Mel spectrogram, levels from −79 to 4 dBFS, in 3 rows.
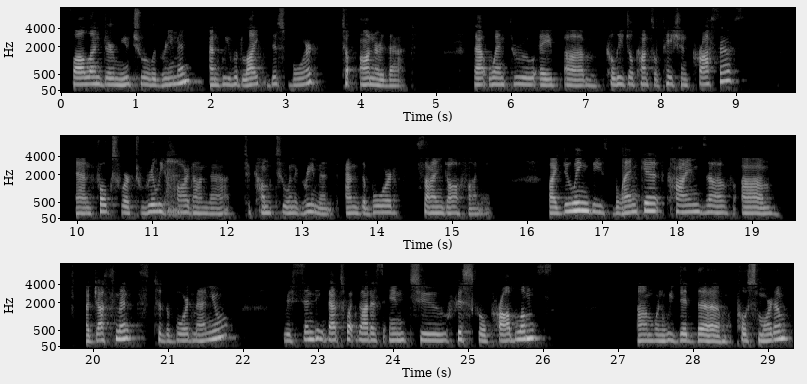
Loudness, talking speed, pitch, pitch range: -30 LUFS, 135 wpm, 185 Hz, 175-210 Hz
